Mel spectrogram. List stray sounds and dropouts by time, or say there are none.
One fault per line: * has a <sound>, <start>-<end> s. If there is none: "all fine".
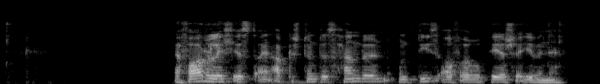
all fine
